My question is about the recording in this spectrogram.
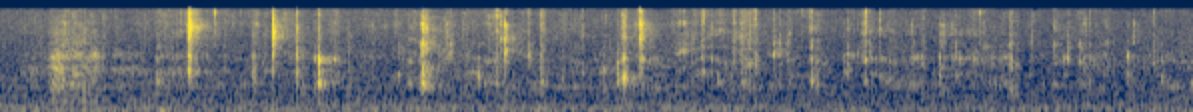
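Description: A smooth miniature dachshund chewing leafy greens from a plastic slow-feeder bowl: faint, irregular crisp crunches and clicks, most of them in the first half.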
